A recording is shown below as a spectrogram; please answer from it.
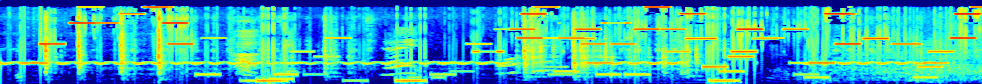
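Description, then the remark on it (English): Hearing test tones in the same frequency range as most hearing tests: many short, pure beeps jump between high and low pitches in an irregular pattern, with a steady warbling tone running underneath and a busy murmur in the background. “Tones are presented in the same frequency range as most hearing tests.”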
